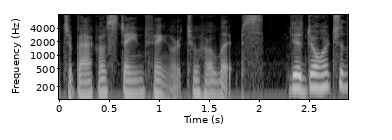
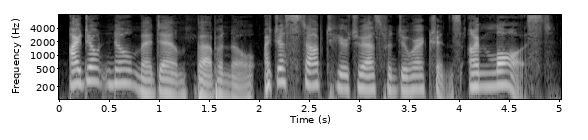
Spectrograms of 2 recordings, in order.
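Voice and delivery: louder, higher pleading lie; desperate denial; 4 semitones higher, 6 dB louder than usual. A narrator's reading. Cornered woman pleads she is only lost, frightened. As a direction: push the lie out in a rush of fear. Woman denies under rough interrogation.

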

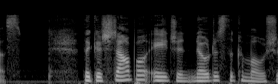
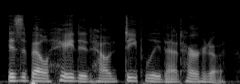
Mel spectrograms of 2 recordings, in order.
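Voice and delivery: ordinary delivery

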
